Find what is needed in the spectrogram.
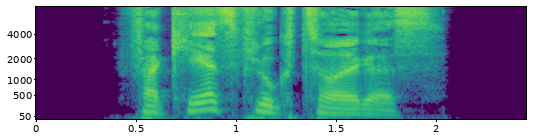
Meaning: genitive singular of Verkehrsflugzeug
- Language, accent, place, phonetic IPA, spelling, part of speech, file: German, Germany, Berlin, [fɛɐ̯ˈkeːɐ̯sfluːkˌt͡sɔɪ̯ɡəs], Verkehrsflugzeuges, noun, De-Verkehrsflugzeuges.ogg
